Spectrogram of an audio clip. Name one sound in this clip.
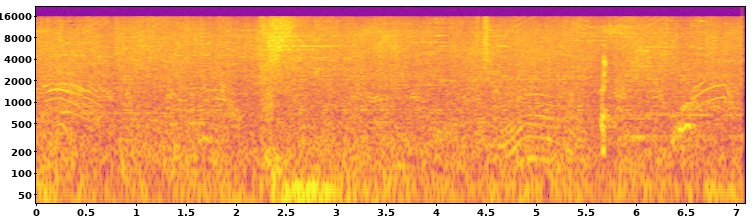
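Game spell effects whoosh and burst.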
